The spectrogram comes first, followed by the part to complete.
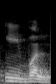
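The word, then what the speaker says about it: evil: द इवल intention. विद्यार्थी ध्यान दें। इवल का अर्थ है बुरा। शब्द का उच्चारण है इवल ना कि इविल।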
